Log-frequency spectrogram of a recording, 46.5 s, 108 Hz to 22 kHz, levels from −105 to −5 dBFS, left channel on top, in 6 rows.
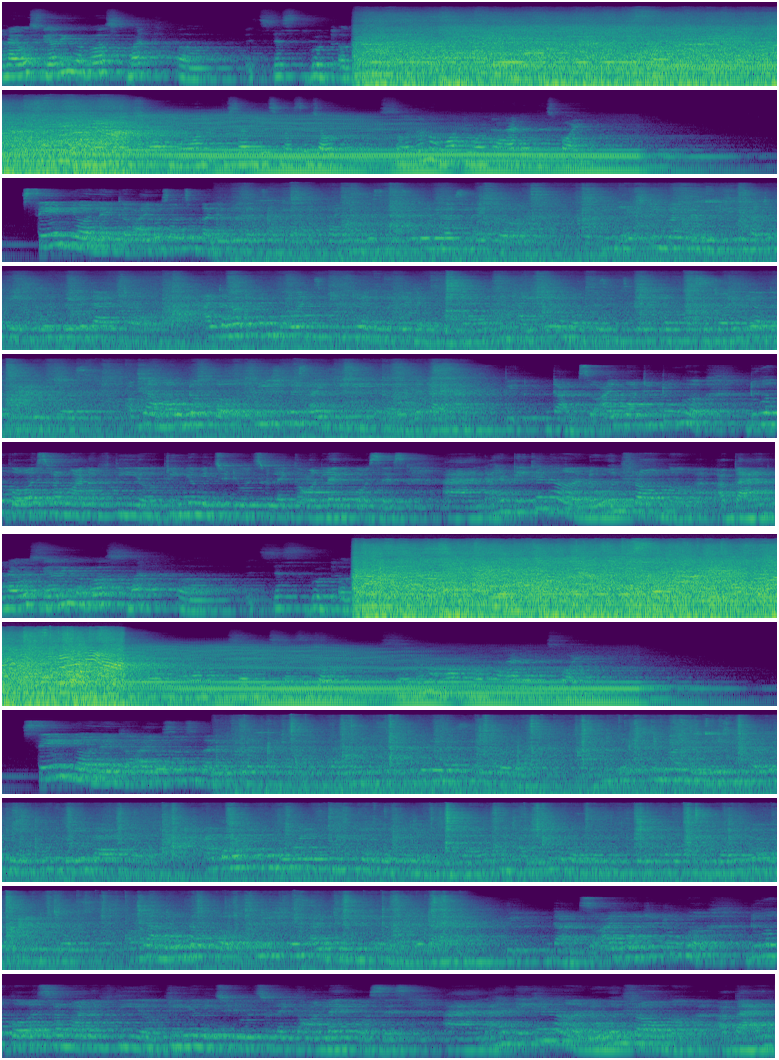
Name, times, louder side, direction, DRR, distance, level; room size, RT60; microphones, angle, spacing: voice 1, 0.0-2.1 2.4-5.4 6.2-6.8 7.9-11.3 11.6-13.7, left 3 dB, 30° left, 5 dB, 0.3 m, -40 dB
sound 1, 3.5-9.0, right 4 dB, 50° right, 0.5 m, -27 dB
sound 2, 4.4-14.1, equal, 10° right, 0.6 m, -36 dB
voice 2, 15.7-46.4, left 1 dB, 80° left, -2 dB, 1.9 m, -44 dB
sound 3, 17.6-35.7, right 2 dB, 35° right, 1.5 m, -45 dB
9.2 x 6.4 x 6.2 m, 2.4 s
head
